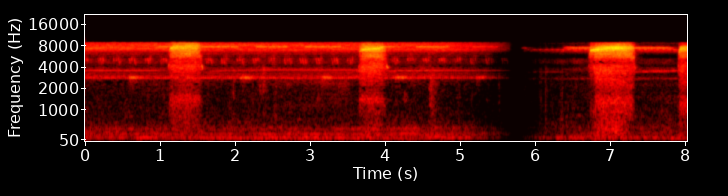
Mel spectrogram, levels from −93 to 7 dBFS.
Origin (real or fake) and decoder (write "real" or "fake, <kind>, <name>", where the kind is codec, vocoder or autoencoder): real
